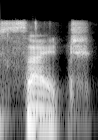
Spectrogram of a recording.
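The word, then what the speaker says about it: sight: তৃতীয় নাম্বার যদি আমরা খেয়াল করি তাহলে আমরা দেখতে পাব এস আই জি এইচটি সাইট। এখানেও সেম জিনিস একইভাবে উচ্চারণ হবে। আই এর মত উচ্চারণ হবে।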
